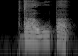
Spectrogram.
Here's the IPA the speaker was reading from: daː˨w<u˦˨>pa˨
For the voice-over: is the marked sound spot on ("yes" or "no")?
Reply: no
